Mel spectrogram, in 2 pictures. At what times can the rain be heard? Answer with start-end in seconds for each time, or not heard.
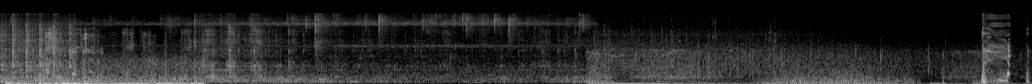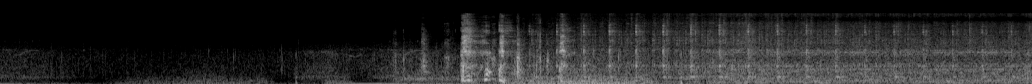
0.0-20.6.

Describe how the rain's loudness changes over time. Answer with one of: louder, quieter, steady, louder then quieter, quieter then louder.
quieter then louder.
